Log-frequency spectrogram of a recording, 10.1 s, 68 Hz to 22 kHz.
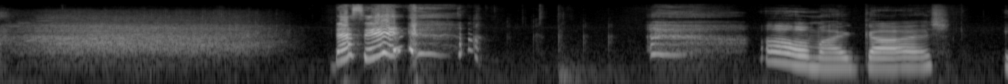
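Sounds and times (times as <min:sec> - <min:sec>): audience applauding: 0:00.0 - 0:03.0.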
